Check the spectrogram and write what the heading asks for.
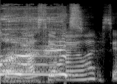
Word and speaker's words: Osteomyelitis: Osteomyelitis, yeah.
